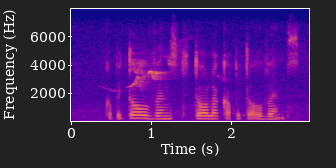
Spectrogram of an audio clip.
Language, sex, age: Afrikaans, female, 19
